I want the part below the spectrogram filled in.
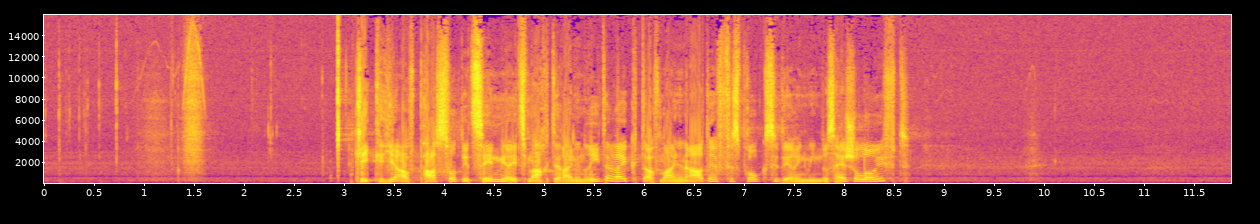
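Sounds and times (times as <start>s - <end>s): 
computer keyboard typing a username: 0.0s - 0.8s
speech: 3.2s - 8.7s.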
